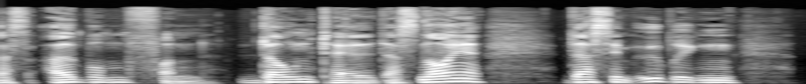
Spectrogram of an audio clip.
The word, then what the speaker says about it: DNTEL: Hier geht's etwas schneller weiter mit einem Titel aus dem neuen Album von Jimmy Tamborello, besser bekannt als DNTEL, und da wird er Don't Tell ausgesprochen, einstmals eine Hälfte dieser großartigen Elektroband The Postal Service mit dem Death Cab for Cutie Sänger Ben Gibbard an seiner Seite.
